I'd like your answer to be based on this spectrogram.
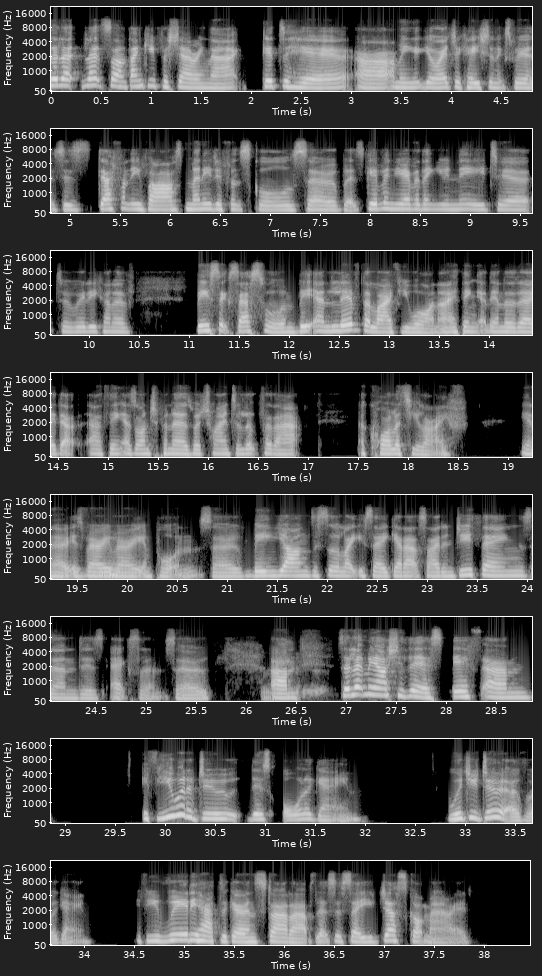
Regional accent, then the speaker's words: United Kingdom; now in Atlanta, United States; I'm British, live in the beautiful Atlanta, Georgia

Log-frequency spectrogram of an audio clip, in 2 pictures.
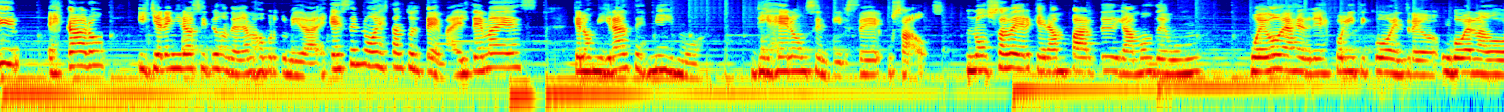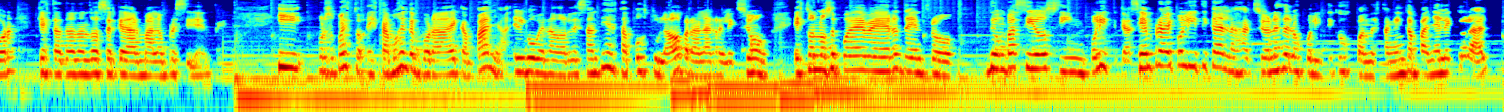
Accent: Venezuela; now in United States; cuando yo crecí en Venezuela, Venezuela era un país que recibía inmigrantes de otros países

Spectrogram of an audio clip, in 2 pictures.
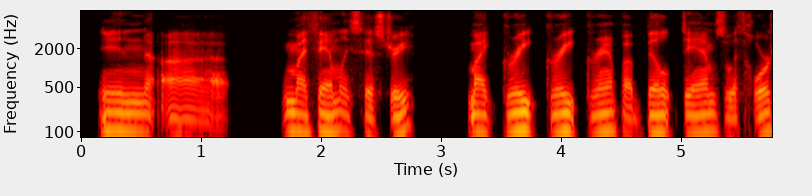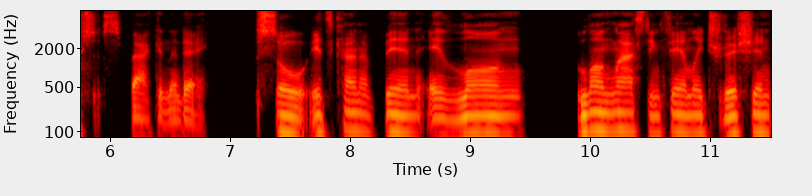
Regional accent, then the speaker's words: Colorado, United States; moved away; also born or lived in Southern California; I'm originally from Colorado

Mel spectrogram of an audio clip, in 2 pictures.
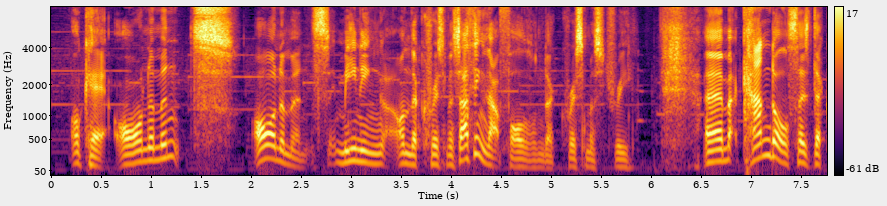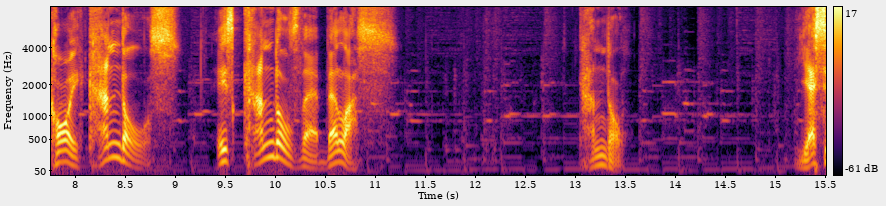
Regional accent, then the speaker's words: United Kingdom; as a British person

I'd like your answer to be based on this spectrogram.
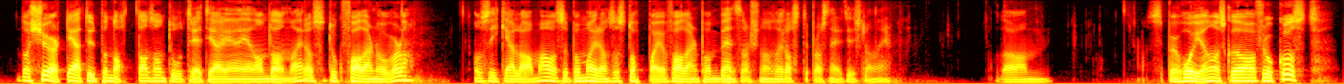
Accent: Norway; Jeg er fra Norge

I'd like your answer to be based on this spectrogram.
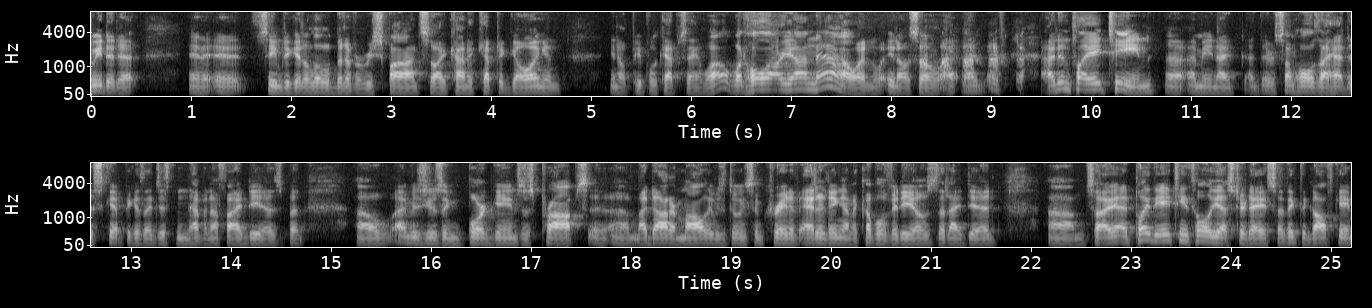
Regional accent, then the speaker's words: Massena, New York, United States; moved away; I grew up in Messina, which right on the Canadian border at the top of New York State

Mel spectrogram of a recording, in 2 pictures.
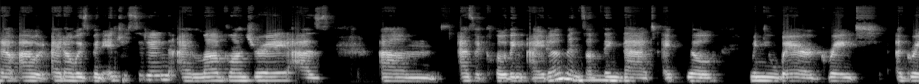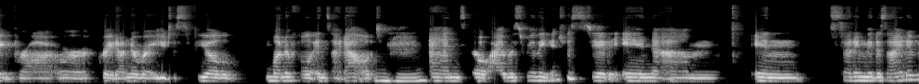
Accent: California, United States; moved away as an adult; also born or lived in China; now in Italy; I'm from California originally, born and raised there

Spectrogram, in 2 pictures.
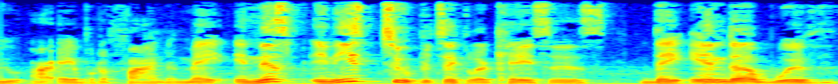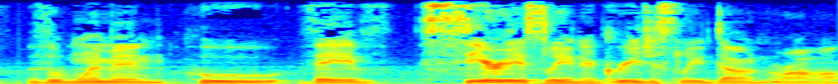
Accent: Memphis, Tennessee, United States; moved away as an adult; also born or lived in Washington, D.C.; growing up in Memphis, Tennessee, I hadn't heard the word feminism until maybe I got to Howard.

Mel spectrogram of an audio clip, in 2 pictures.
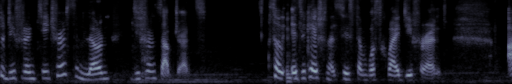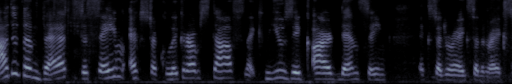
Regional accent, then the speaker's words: Kazakhstan; English is a second language; moved away as an adult; now in United States; So it was in Kazakhstan. Yeah, it was back home

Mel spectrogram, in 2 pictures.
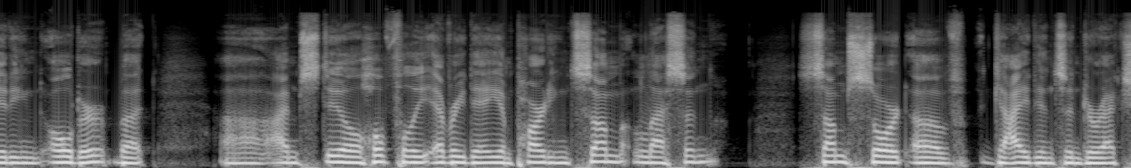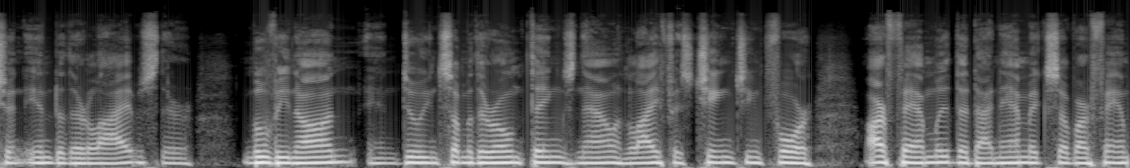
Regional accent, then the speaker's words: southern Idaho, United States; now in Southern California, United States; We lived in southern Idaho, and in the wintertime, we got a lot of snow. That's why I live in Southern California.

